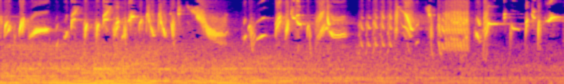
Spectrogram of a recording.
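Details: Training song of a European goldfinch for conditioning young birds: dense, lively twittering with liquid chirps, rising and falling slurs and buzzy notes, continuous throughout over a low steady hum.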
